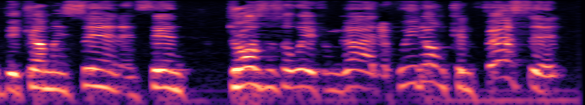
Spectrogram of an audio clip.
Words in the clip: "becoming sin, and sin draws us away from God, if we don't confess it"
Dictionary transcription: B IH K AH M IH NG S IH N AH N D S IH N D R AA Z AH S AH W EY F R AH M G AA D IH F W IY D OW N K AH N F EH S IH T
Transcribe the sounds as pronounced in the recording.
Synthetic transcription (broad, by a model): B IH K AH M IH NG S IH N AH N S IH N D R AA Z AH S AH W EY F R AH M G AA D IH F W IY D OW N K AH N F EH S IH T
